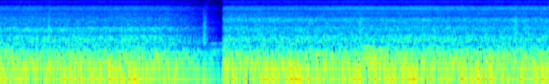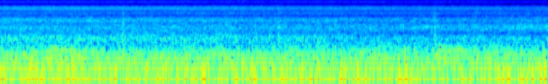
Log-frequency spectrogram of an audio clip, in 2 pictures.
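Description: Dettifoss waterfall's heavy flow of water plunging into the gorge, a steady rushing noise with most of its weight low down, broken by a brief dip about two seconds in.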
